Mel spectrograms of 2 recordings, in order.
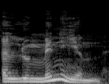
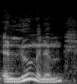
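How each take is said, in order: First: It is said with a British pronunciation. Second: It is said with an American pronunciation. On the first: "as the British say" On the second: "as the Americans say"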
